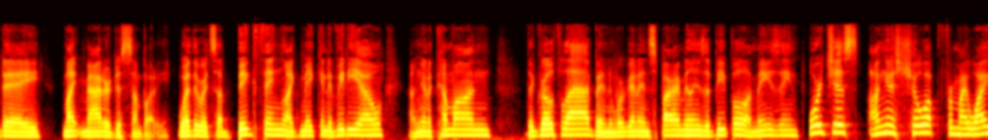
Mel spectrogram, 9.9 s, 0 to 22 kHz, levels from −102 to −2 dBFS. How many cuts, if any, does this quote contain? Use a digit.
1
